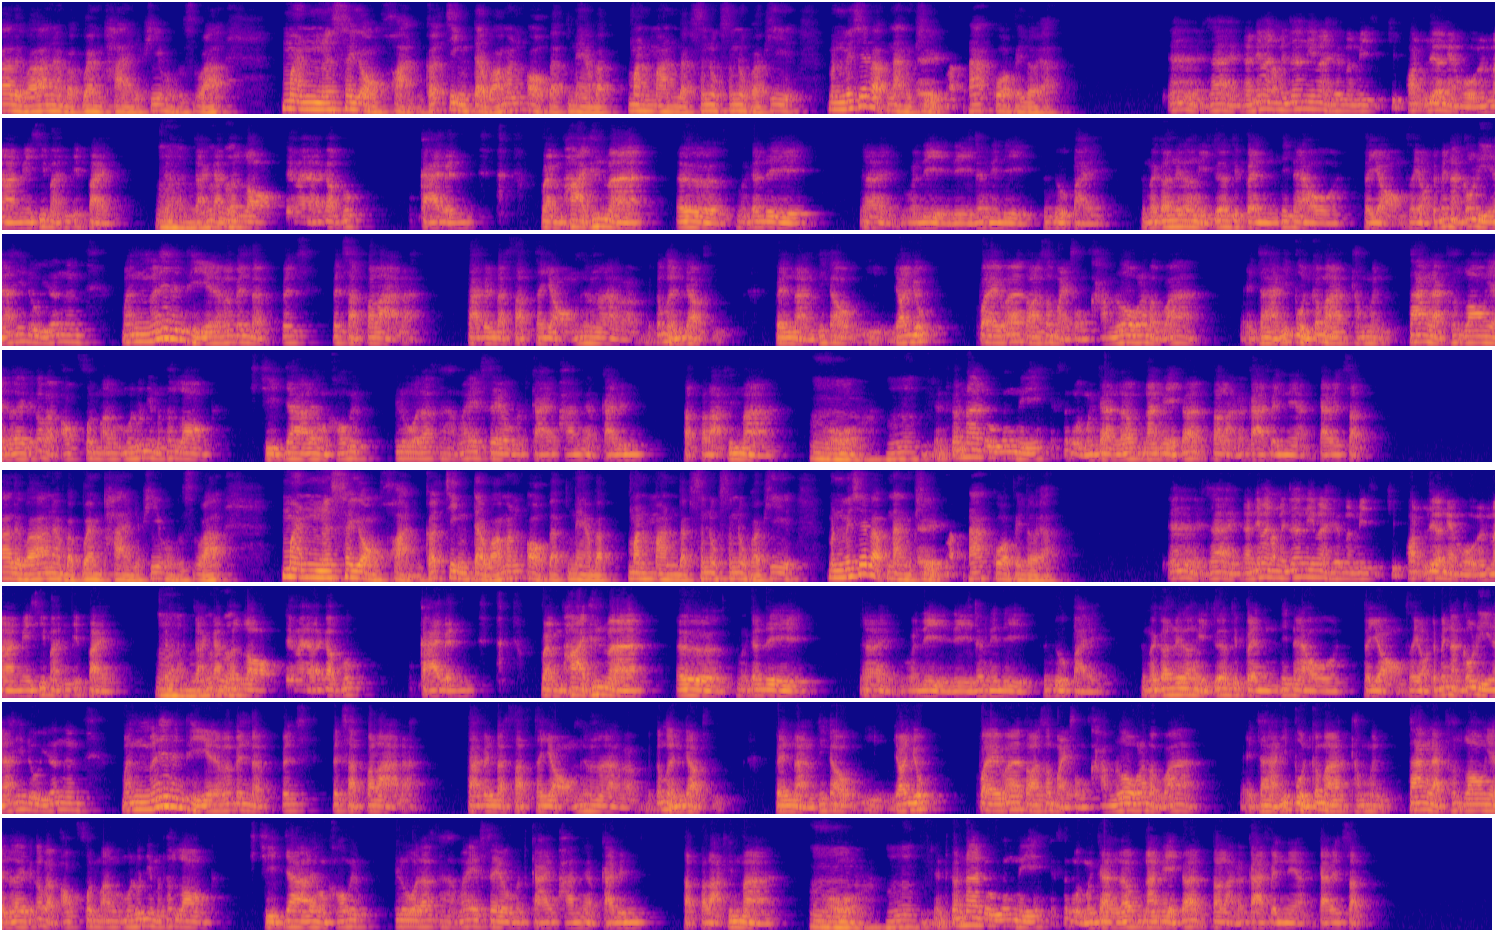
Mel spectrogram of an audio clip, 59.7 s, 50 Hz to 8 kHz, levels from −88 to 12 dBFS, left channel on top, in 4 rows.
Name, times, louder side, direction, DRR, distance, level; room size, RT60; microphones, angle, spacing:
voice 1, 0.0-2.3 2.8-7.9 8.3-10.5 16.5-17.3 52.9-53.3 53.6-54.0, right 1 dB, 80° right, 1 dB, 0.9 m, -19 dB
voice 2, 9.2-9.5 11.7-13.7 14.1-16.0 16.5-18.5 19.1-19.6 20.3-21.3 21.7-23.0 23.5-25.9 26.3-30.7 31.1-32.9 33.2-34.0 34.5-37.1 37.6-39.1 39.6-41.8 42.2-46.9 47.4-48.4 48.7-51.2 51.6-52.5 53.0-53.5 54.0-58.6, right 1 dB, 55° right, 3 dB, 1.3 m, -21 dB
7.3 x 4.5 x 3.3 m, 0.38 s
head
